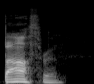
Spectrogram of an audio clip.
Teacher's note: Remember to put the stress on the first word, bathroom.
